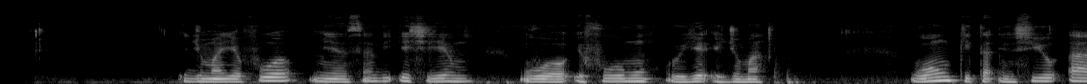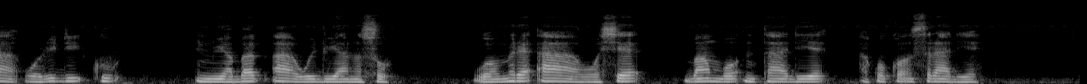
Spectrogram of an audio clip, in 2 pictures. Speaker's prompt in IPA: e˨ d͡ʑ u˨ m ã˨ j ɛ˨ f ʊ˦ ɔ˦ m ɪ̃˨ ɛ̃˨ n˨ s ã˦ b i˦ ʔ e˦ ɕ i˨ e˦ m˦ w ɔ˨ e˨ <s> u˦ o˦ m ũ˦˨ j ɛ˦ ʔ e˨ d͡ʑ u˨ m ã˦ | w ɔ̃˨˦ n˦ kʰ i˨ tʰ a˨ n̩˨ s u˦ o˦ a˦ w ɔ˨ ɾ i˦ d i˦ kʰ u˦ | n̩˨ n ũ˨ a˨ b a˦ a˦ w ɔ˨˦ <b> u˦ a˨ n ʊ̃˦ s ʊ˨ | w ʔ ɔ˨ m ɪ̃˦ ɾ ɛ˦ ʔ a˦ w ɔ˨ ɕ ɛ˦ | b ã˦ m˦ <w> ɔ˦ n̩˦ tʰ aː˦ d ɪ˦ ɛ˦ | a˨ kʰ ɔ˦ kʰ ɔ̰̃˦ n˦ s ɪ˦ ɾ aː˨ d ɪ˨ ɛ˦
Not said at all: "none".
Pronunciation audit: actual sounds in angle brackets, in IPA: f, d, b

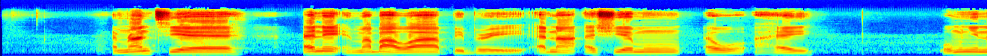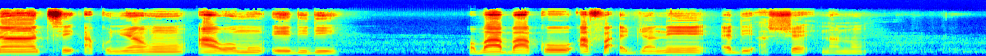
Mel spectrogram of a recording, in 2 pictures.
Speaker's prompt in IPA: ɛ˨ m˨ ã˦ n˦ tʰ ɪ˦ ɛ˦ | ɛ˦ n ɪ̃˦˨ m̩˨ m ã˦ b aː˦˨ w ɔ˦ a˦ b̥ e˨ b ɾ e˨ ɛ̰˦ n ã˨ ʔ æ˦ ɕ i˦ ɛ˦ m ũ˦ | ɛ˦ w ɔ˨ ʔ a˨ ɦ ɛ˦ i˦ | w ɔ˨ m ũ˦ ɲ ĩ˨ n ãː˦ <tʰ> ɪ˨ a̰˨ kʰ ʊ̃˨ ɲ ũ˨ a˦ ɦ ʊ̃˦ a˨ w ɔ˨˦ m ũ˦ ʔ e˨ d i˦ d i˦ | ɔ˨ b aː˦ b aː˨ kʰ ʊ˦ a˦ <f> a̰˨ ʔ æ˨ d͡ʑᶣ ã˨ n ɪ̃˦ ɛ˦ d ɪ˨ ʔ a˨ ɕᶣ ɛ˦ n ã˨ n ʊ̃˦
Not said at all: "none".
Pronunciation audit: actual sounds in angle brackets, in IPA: tʰ, f

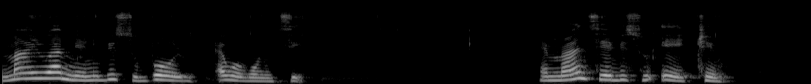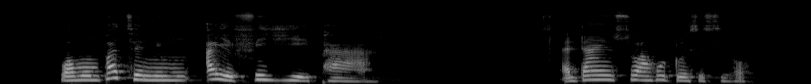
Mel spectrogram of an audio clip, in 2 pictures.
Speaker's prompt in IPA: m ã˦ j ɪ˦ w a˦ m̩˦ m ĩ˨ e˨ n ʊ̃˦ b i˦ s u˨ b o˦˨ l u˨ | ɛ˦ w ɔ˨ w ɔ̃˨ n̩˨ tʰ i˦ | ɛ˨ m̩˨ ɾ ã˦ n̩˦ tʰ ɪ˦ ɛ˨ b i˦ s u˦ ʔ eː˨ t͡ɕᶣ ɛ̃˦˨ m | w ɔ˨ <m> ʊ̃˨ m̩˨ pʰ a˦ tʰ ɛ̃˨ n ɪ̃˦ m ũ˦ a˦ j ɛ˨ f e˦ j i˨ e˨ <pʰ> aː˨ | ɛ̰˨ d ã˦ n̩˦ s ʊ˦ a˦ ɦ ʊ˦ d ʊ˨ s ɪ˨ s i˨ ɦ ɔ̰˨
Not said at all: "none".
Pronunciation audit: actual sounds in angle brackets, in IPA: m, pʰ

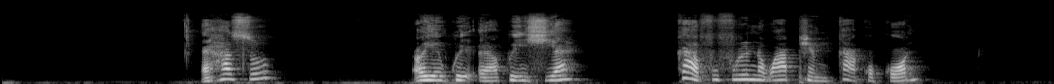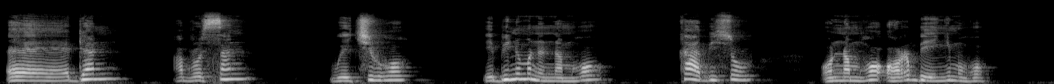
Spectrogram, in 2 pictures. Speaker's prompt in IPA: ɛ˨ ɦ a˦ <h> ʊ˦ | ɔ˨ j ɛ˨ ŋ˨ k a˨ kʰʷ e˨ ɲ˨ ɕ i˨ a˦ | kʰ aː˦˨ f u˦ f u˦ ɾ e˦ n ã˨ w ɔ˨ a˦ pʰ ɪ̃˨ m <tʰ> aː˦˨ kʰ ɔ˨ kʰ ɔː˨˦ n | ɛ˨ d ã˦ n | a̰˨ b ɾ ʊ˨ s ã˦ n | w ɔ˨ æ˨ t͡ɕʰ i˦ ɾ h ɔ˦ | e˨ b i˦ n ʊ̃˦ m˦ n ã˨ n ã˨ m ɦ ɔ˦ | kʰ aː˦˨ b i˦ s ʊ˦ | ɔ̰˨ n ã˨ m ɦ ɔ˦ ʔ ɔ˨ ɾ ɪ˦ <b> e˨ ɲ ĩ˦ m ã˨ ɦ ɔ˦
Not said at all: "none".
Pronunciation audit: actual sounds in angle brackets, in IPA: s, kʰ, b

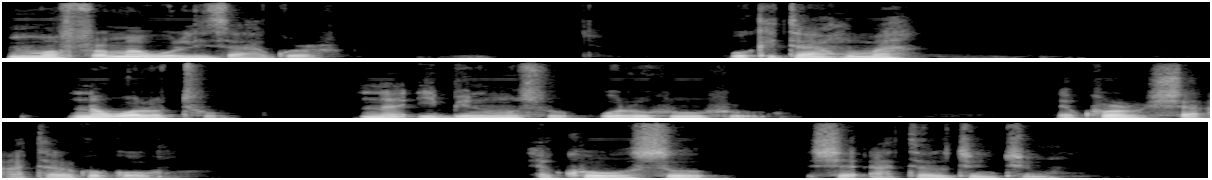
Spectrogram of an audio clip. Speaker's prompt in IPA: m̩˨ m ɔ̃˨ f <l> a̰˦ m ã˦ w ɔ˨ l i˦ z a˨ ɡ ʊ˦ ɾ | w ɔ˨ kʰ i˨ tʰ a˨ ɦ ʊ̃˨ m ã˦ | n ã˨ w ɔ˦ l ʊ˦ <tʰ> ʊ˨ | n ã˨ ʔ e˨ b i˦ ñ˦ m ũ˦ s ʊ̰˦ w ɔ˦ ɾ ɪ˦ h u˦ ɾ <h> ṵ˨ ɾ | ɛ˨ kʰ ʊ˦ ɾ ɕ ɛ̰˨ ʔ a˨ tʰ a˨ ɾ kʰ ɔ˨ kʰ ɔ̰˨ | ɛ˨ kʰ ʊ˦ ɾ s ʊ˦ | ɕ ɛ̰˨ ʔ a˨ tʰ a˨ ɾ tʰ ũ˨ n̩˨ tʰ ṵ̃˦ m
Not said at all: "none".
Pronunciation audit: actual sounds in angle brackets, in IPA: ɾ, tʰ, h

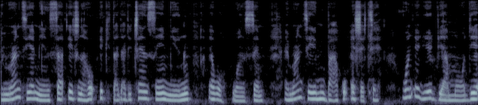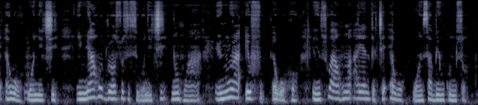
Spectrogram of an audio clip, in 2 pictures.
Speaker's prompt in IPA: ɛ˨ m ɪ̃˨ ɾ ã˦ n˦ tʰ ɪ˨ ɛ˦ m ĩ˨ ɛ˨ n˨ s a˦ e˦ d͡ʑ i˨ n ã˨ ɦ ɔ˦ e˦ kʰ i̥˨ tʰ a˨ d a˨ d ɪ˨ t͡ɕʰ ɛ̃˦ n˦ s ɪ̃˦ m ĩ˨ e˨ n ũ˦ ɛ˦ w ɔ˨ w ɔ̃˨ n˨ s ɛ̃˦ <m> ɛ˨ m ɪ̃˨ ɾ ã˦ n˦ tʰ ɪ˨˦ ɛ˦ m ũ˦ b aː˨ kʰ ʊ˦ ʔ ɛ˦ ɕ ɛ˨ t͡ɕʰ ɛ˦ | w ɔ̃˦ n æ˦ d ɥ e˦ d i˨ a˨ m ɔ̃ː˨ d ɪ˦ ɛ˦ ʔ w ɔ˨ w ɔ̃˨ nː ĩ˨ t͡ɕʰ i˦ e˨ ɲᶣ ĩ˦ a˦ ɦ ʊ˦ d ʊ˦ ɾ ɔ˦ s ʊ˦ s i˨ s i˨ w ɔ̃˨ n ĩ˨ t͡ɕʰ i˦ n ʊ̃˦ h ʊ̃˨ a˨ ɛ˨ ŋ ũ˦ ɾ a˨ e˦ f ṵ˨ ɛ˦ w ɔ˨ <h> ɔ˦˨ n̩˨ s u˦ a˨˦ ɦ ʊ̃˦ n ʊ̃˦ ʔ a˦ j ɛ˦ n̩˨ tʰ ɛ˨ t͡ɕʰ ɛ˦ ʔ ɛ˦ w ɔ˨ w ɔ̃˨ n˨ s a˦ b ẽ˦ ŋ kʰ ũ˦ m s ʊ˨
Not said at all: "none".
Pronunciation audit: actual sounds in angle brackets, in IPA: m, h

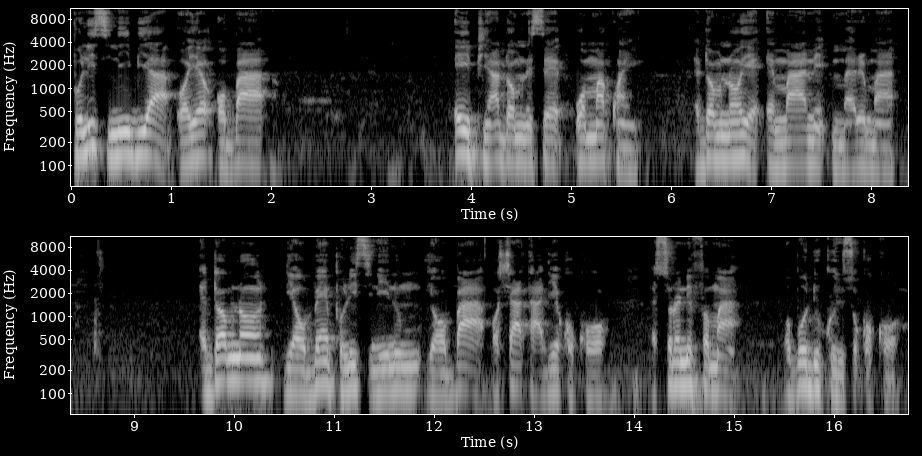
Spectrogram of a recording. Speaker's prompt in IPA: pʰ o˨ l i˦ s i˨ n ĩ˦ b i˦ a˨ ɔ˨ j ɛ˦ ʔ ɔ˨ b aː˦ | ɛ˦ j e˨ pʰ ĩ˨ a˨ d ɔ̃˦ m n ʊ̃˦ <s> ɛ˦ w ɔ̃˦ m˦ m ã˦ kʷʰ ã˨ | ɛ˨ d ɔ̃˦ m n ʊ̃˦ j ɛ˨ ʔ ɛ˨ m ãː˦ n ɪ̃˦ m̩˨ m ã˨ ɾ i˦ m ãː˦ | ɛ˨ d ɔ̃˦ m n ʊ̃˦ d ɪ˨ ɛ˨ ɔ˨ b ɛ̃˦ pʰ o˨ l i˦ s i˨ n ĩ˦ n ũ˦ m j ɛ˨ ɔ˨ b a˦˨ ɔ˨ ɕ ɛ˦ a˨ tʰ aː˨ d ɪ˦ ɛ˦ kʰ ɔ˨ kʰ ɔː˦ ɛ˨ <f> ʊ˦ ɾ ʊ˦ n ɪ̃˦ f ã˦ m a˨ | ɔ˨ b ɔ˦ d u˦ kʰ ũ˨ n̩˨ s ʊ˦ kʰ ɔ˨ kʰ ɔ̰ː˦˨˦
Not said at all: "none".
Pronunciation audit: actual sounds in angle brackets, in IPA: s, s

